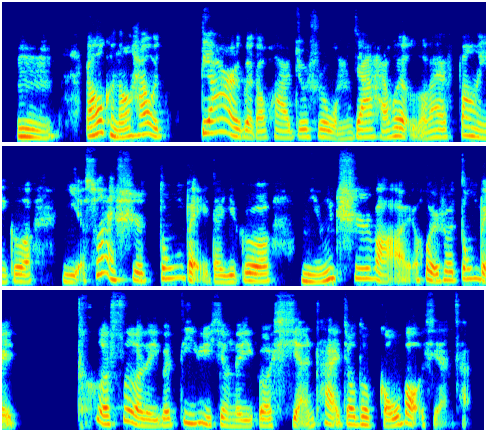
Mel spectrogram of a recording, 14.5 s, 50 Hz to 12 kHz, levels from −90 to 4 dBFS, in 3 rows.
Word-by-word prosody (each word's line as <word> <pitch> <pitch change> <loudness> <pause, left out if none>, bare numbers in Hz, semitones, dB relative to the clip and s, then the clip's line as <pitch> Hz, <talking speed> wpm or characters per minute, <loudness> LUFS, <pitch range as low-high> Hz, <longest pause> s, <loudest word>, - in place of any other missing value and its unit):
嗯， 185 -1 +2 0.3
然 210 +1 +5
后 280 - +7
可 230 -7 +1
能 180 +2 +2
还 220 +3 0
有 255 - +4 0.5
第 280 - +3
二 280 -10 +2
个 175 - 0
的 160 0 -2
话 165 -1 -4
就 180 +3 -2
是 180 0 -5
我 155 -5 -1
们 135 +3 -11
家 180 +1 +2
还 155 -3 -3
会 200 +2 +2
额 - - -4
外 175 +1 -1
放 205 -6 +1
一 155 - -6
个 165 -1 +1 0.3
也 165 -2 -3
算 335 -6 +1
是 215 -4 0
东 245 +3 -1
北 - - +2
的 155 0 -2
一 155 +1 0
个 180 -1 +4 0.3
名 175 +5 +1
吃 240 0 0
吧， 220 -4 +1 0.2
或 215 - +4
者 170 - +4
说 200 +2 +1
东 235 +4 -2
北 - - +1 0.6
特 260 - +1
色 200 - +1
的 155 - -1
一 145 - -3
个 165 +1 0
地 225 +1 -2
域 225 -3 -1
性 180 -4 -3
的 145 - -3
一 145 0 -3
个 160 -1 0
咸 160 - -2
菜， - - -1
叫 195 - +2
做 185 -1 +2
“狗 165 +4 +2
宝 - - +3
咸 - - -9
菜”。 - - -14
185 Hz, 245 characters per minute, -23 LUFS, 165-220 Hz, 0.6 s, 后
